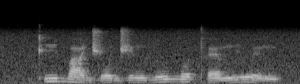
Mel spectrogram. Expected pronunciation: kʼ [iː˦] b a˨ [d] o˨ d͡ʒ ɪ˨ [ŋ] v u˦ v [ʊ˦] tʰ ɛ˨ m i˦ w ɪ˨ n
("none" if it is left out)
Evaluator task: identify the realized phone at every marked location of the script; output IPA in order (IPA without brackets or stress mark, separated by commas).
i˦, d͡ʒ, ŋ, ʊ˦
